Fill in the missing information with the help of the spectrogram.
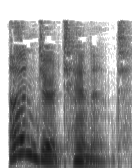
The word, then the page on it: undertenant: British English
